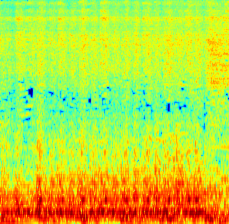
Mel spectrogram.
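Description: Two acoustic drum kits played together along with music, a steady, dense groove with no break.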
